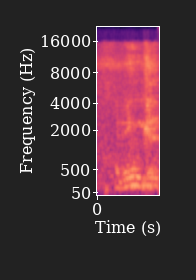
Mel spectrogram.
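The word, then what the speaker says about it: wrinkle: आर ओ एन रंग double R रय double silent है रिंकल double R के लिए रिंकल हो गया ये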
